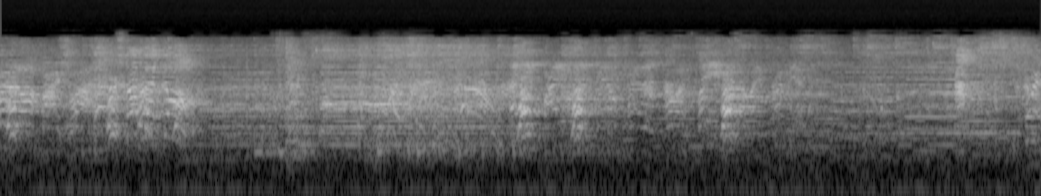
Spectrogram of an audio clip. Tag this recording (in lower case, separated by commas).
music, animal, speech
